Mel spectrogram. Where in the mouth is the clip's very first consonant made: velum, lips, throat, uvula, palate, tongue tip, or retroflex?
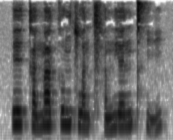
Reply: velum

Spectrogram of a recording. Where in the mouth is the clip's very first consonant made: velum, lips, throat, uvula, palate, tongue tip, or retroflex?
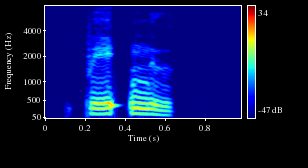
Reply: lips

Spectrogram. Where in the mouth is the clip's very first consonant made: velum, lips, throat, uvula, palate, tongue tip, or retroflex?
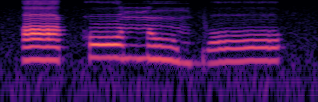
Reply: velum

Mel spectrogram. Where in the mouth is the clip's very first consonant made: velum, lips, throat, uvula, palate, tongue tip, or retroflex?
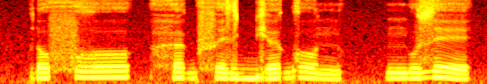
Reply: tongue tip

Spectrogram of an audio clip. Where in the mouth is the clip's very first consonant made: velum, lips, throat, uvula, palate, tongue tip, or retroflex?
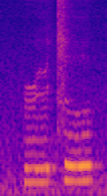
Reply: retroflex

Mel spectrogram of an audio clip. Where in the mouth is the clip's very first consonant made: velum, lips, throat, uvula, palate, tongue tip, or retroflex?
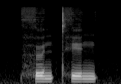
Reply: throat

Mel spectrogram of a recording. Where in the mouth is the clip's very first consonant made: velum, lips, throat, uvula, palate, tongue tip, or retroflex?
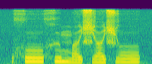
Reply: velum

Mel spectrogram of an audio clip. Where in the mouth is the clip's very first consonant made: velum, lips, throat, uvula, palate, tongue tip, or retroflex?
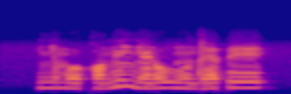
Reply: palate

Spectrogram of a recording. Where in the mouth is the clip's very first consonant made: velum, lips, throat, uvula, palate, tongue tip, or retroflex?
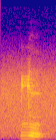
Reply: palate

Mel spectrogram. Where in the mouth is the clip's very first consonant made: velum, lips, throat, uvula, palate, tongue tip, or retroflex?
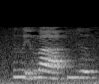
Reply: lips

